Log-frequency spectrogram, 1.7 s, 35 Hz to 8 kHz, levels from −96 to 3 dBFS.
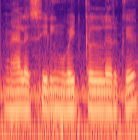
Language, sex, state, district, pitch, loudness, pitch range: Tamil, male, Tamil Nadu, Chennai, 120 Hz, -13 LUFS, 115-120 Hz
